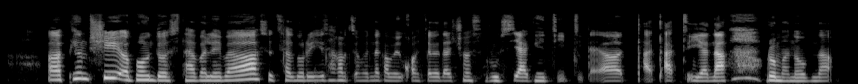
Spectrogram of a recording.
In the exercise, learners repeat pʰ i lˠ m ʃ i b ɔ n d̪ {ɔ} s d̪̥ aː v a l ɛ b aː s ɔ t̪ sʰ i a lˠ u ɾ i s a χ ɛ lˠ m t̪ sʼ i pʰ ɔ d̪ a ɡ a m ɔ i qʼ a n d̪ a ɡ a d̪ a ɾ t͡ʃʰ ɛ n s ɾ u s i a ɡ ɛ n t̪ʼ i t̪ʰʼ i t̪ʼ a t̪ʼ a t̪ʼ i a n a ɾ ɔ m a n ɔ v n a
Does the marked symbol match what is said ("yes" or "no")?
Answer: yes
